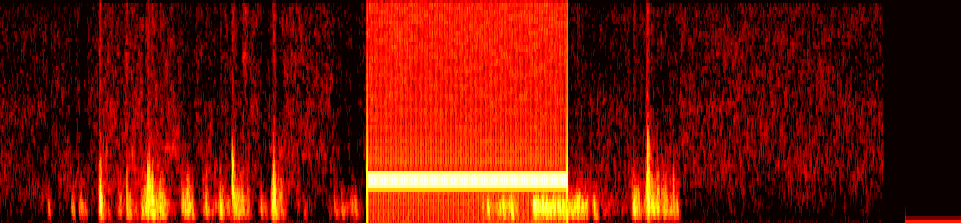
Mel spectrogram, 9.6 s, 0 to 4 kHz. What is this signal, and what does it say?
Ringback tone (North America), 440 + 480 Hz.
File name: out- - - - - .50974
